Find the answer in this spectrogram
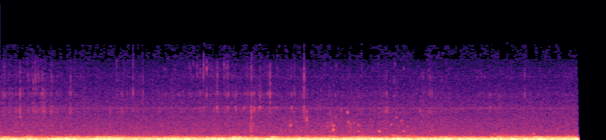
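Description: Flowing stream water heard underwater in a salmon spawning stream: a steady, muffled rush and gurgle that cuts off suddenly near the end.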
